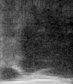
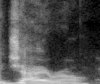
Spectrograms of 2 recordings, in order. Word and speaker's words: gyro: and get a gyro instead I know it's pronounced Euro okay I know Euro but I say gyro because America exactly I think y'all just gave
